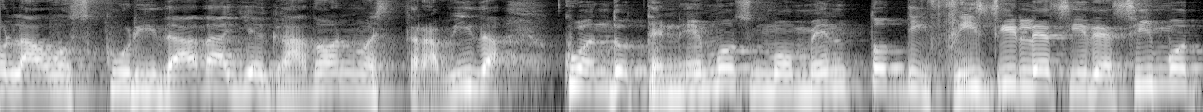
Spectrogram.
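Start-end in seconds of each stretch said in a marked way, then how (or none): none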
